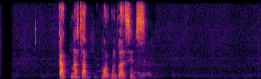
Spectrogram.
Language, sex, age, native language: Icelandic, female, 60-69, Icelandic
